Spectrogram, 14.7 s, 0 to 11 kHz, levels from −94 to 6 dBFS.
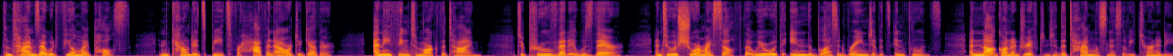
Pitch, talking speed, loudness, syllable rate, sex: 215 Hz, 195 wpm, -20 LUFS, 6.1 syllables/s, female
